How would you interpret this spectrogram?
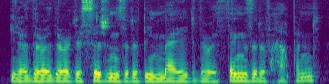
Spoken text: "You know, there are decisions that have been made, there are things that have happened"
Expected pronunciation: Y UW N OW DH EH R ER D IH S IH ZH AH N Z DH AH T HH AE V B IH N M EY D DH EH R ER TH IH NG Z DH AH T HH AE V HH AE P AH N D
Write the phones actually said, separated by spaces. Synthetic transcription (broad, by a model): Y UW N OW DH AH R ER D IH S IH ZH AH N Z DH AH T HH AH V B IH N M EY D DH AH R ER TH IH NG Z DH AH T HH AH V HH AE P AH N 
